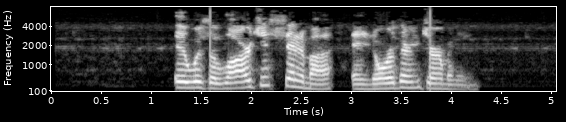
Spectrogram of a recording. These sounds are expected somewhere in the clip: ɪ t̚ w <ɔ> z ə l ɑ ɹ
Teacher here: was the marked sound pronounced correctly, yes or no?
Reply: no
